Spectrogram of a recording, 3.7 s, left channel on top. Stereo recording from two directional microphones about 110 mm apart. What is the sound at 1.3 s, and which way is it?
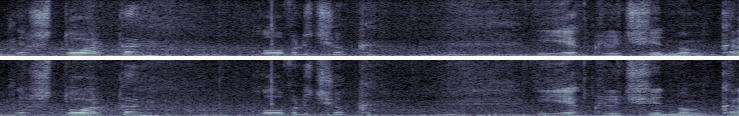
Speech, 20° right (ahead or behind).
